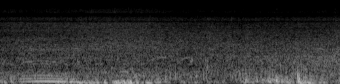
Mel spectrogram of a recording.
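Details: Low rumbling wind and surf noise along an Atlantic coast in France, with a faint vehicle hum and possibly distant speech, and no animal calls.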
